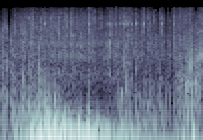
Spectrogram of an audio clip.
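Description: Cinematic logo-reveal sound effect: a deep, rumbling boom that swells about half a second in and dies away, with a faint high shimmer over it.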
